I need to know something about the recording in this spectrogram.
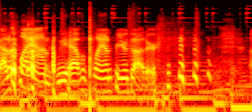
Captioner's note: chuckles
